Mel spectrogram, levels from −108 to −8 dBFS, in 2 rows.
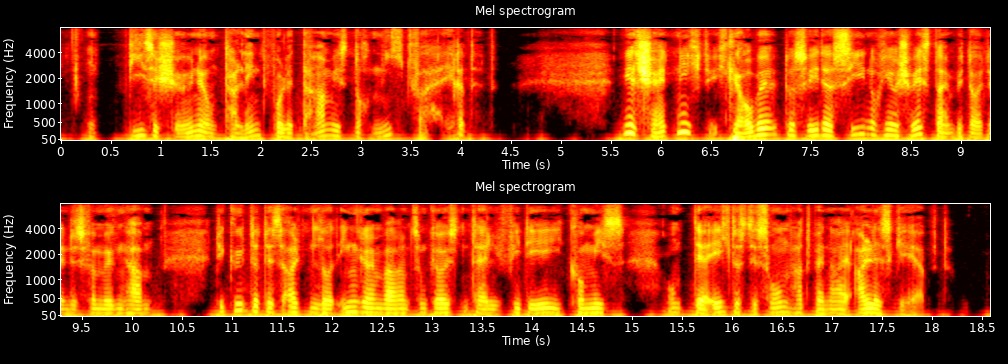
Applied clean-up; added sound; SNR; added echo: none; none; none; none.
